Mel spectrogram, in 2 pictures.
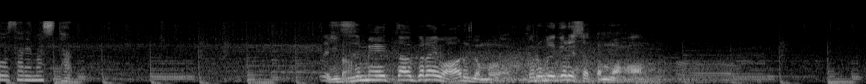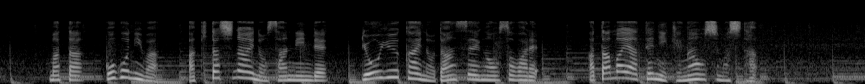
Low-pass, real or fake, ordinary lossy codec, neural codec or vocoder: none; real; none; none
